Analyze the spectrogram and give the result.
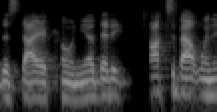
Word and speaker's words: diakonia: When it says they were being neglected in their daily distribution, this word for distribution is this first word, diakonia. It's spelled D-I-A-K-O-N-I-A.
